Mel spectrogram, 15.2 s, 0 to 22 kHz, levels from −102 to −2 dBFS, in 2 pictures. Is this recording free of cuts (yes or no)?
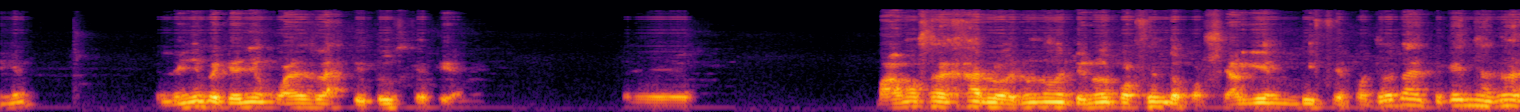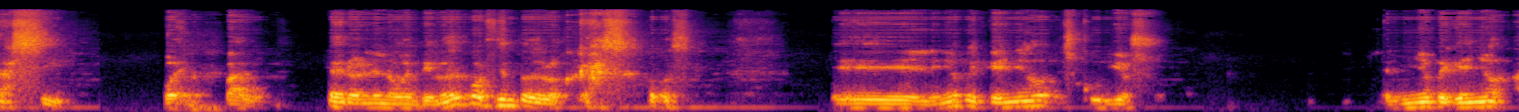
yes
